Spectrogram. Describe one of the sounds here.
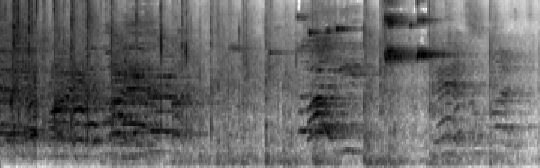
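A basketball bounces on a hard floor, echoing in a large hall.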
